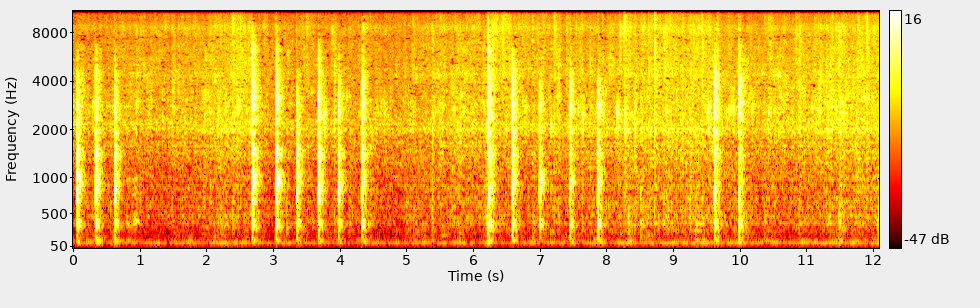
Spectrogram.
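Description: Thin strips of lamb sizzling steadily in oil in a frying pan, with runs of quick, sharp knife strokes on a wooden chopping board over it: a few at the start, a run of about six a few seconds in, a longer run of about eight in the middle, and two more near the end.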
